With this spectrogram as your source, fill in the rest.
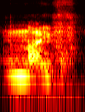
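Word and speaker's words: knife: आप क्या लिखते हो के एन आई एफ ई और इसको बोलते क्या हो नाइफ क्या बोलते हो नाइफ नाइफ तो एन आई एफ ही हो गया एन आई एफ ई ही हो गया के क्या हो गया तो आप तुरंत कह दोगे सर के क्या है साइलेंट है के क्या है यहां पर साइलेंट ेंट है लेकिन हिंदी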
